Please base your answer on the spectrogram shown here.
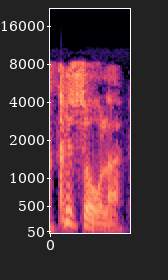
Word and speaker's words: Cazorla: Not Cazorla, not Cazorla. It's Cazorla. It's not difficult. Why don't you look at it, put your reading glasses on, and pretty much just say it how it's spelt, because it's not hard.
